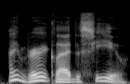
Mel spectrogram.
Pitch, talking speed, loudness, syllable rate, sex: 135 Hz, 325 wpm, -16 LUFS, 7.1 syllables/s, male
